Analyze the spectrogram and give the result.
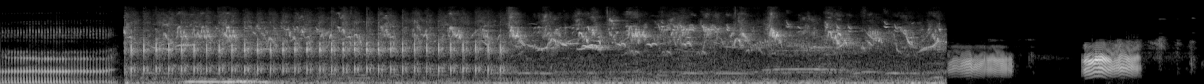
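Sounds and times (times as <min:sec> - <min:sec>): birds chirping: 0:01.2 - 0:12.0
fast pulsing trill: 0:01.3 - 0:05.3.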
